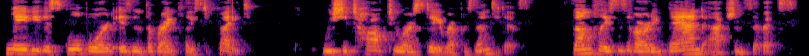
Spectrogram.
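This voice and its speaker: Bright, lowish-voiced conflicted school administrator. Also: female voice, low-quality recording. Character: conflicted, earnest female school administrator weighing controversy. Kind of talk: dramatized podcast acting.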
